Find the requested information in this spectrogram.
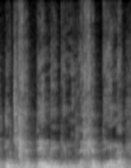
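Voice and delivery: low, quiet contempt; scornful put-down. Acted. Owner belittling his engineer in front of her guest, low and scornful. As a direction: sneer it down at her softly. Boss mocks the employee as servant.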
